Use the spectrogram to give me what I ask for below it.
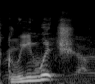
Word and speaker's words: Greenwich: quite quick I didn't know that's how you pronounce green witch it's it's interchangeable the the the thing is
